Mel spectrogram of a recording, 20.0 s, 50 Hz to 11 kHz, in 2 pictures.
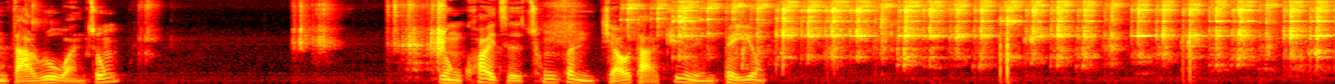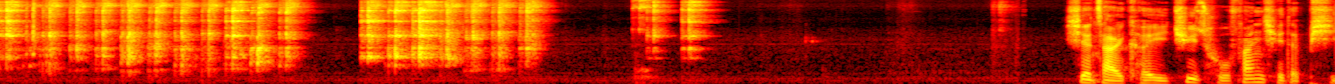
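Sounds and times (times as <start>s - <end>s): chopsticks clicking against glass bowl: 4.7s - 14.1s.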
